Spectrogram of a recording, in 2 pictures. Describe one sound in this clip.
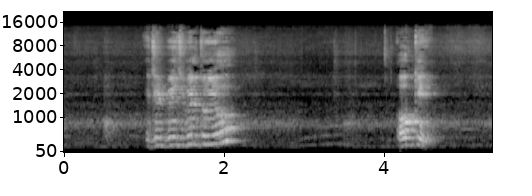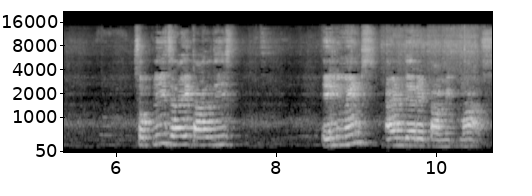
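A man explains in a calm, lecturing voice close by, in short bursts with pauses.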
